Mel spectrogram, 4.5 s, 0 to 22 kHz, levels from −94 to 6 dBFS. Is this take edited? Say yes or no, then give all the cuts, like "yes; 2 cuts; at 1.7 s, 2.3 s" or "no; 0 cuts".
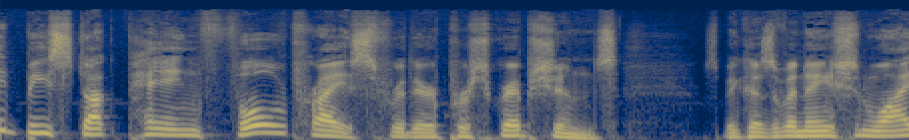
yes; 1 cut; at 1.4 s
